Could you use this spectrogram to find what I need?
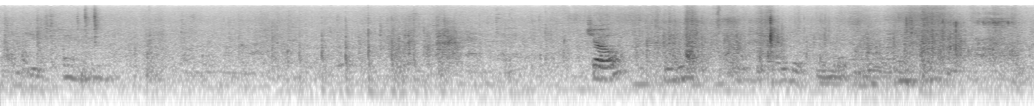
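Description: Several adults talk at once in a room with some echo.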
